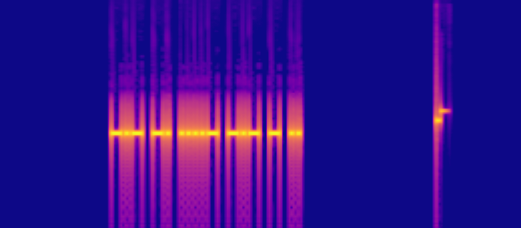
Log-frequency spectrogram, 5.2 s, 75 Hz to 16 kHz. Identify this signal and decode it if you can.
Morse code, heard as a keyed tone, about 34 wpm, 700 Hz. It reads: KN4KTI
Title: USA Call Signs 35wpm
